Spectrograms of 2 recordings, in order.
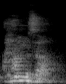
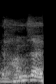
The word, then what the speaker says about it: hamza: z a h hamza it is also a light letter so it can be pronounced easily it is very similar uh with the first part of the letter i in if you see the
